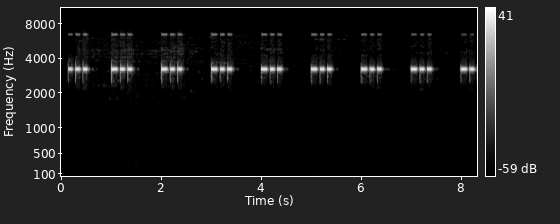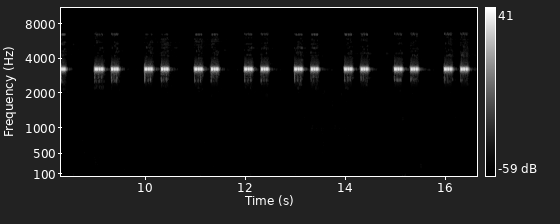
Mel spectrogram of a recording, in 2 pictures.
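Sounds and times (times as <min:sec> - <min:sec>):
Morse code letter O: 0:00.1 - 0:01.4, 0:02.0 - 0:02.4, 0:03.0 - 0:03.4, 0:04.0 - 0:04.4, 0:05.0 - 0:05.4, 0:06.0 - 0:06.4, 0:07.0 - 0:07.4, 0:08.0 - 0:08.4, 0:09.0 - 0:16.6.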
